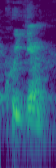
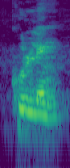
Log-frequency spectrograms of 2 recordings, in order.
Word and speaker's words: kulen: Se suena LL, no se dice kuyen, kulen.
